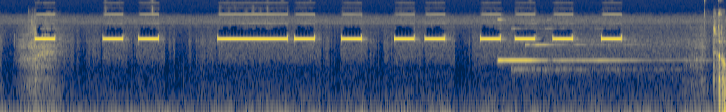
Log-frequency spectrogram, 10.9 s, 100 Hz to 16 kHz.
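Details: CF500 laser and electrical stimulation device, buttons pressed while resetting settings after choosing the default 500 Hz frequency: a series of short high-pitched electronic beeps, then a steady lower tone.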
